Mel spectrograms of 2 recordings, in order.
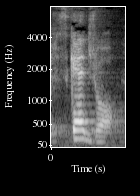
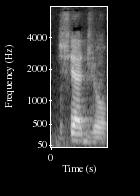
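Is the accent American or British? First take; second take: American; British. First: It is said with an American accent. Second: It is said with a British accent. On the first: "Our pronunciations are different" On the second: "And you would say schedule"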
